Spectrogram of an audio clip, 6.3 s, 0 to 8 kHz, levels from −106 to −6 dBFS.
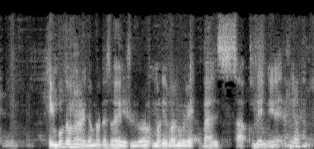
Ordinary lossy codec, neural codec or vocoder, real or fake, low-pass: MP3, 48 kbps; codec, 16 kHz in and 24 kHz out, 0.6 kbps, FireRedTTS-2 codec; fake; 7.2 kHz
